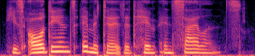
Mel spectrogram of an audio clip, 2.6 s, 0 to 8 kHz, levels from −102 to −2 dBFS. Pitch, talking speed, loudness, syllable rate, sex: 195 Hz, 140 wpm, -18 LUFS, 5.8 syllables/s, female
